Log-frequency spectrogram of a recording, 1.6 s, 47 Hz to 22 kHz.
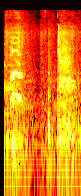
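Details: Tri-colored male Pembroke Welsh Corgi puppy from Maid Marian's 2019 litter, being handled indoors, gives a brief high whining squeal with clear overtones, followed by a soft scuffle and a sharp rustling noise.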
